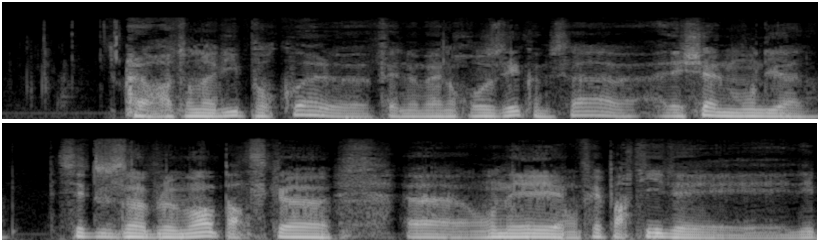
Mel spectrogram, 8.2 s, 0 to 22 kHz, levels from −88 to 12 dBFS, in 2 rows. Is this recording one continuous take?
no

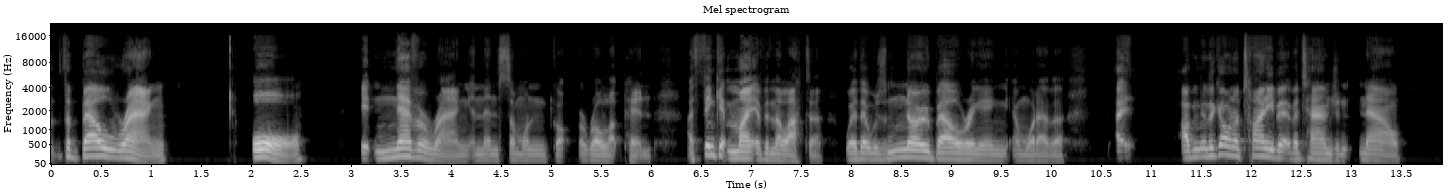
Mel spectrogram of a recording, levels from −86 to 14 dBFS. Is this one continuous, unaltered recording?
yes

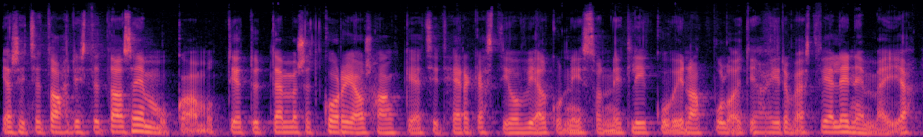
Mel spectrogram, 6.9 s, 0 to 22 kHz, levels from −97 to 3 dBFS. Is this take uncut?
yes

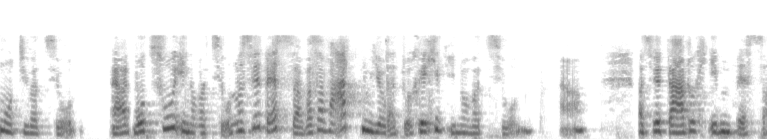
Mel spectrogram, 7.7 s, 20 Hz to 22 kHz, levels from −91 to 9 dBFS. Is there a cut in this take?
yes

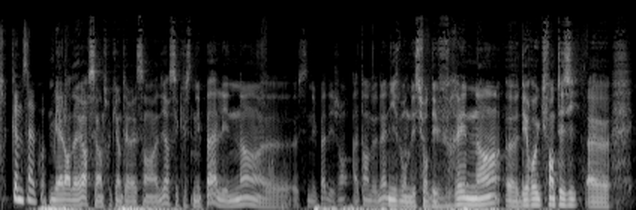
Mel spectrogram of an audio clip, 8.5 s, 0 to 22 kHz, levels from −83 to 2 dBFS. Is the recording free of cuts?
yes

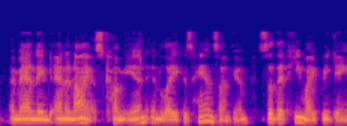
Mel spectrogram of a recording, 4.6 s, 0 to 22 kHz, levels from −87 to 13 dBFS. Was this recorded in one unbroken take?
no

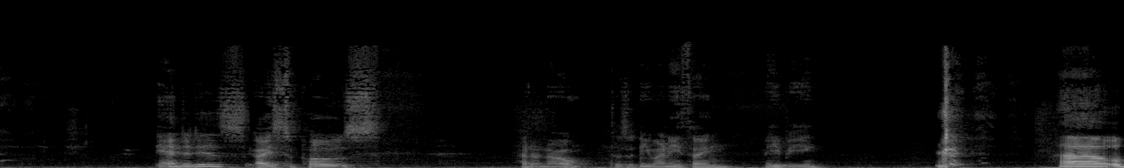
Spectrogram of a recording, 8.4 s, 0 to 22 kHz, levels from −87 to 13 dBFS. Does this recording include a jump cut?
yes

